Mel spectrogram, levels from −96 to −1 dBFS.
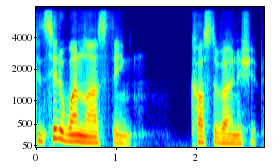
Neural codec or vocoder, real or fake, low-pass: codec, 16 kHz, 0.7 kbps, FocalCodec; fake; 7.2 kHz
